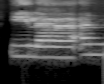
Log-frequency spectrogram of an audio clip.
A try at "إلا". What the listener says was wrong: إلا not it's إلا it's illa, okay? It will read two times. Lam will read two times. One time it will join with the previous letter, which is Hamza, and second time it will read separately.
